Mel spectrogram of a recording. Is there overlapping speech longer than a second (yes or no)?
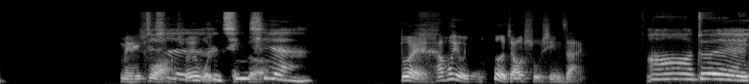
yes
